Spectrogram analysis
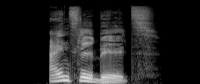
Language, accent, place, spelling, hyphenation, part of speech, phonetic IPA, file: German, Germany, Berlin, Einzelbilds, Ein‧zel‧bilds, noun, [ˈaɪ̯nt͡sl̩̩ˌbɪlt͡s], De-Einzelbilds.ogg
- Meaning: genitive singular of Einzelbild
